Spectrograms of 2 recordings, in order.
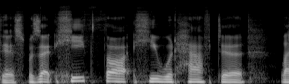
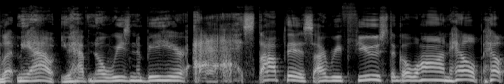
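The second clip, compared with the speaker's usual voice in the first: put-on, high, wild screams of pain; 6 semitones higher than usual. Retelling a shocked man's pleas in an experiment: imitating someone screaming in pain. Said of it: "And just screaming".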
